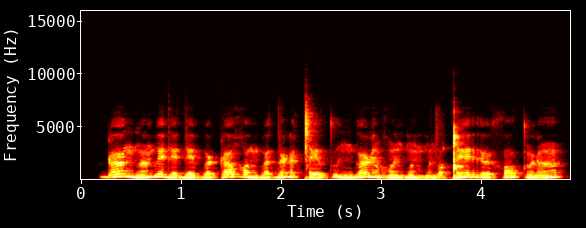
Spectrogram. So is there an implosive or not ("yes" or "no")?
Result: no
